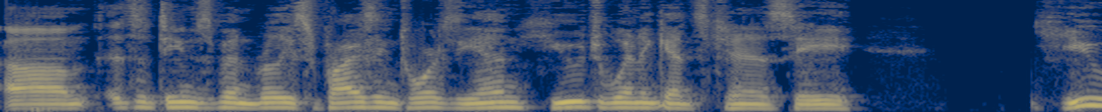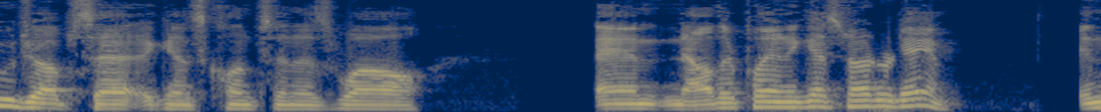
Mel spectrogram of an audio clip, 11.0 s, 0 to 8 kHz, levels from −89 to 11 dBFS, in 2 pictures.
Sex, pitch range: male, 110-135 Hz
